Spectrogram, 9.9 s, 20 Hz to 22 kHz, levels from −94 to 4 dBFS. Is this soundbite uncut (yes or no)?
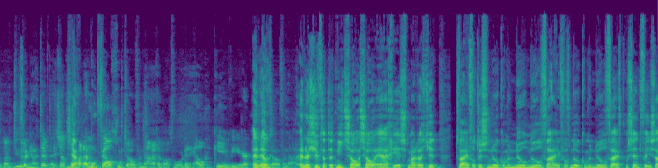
no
